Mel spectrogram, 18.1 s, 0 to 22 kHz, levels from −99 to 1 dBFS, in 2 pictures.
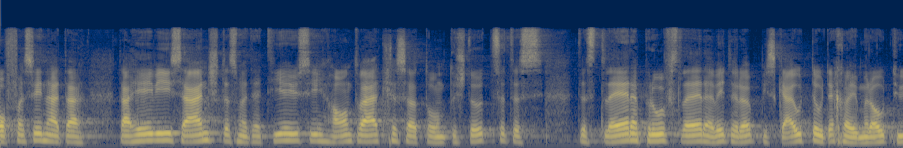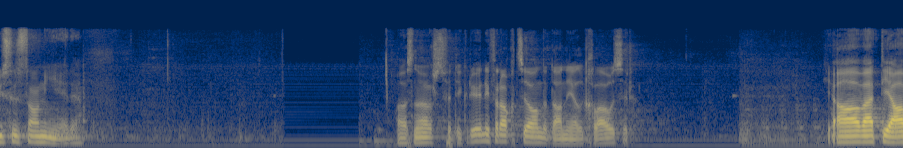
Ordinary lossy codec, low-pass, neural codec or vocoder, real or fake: none; 10.8 kHz; none; real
